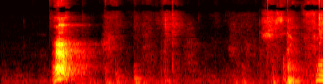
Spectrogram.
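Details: A Siberian Husky puppy gives a sharp, loud bark to invite her big sister to play, with a person talking.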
